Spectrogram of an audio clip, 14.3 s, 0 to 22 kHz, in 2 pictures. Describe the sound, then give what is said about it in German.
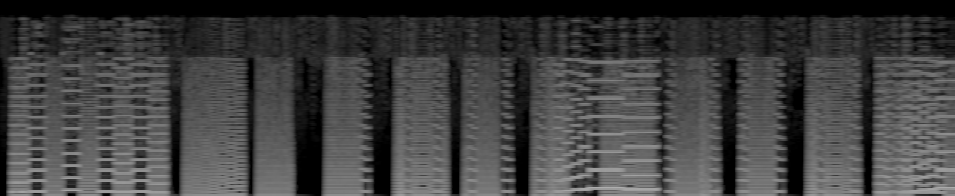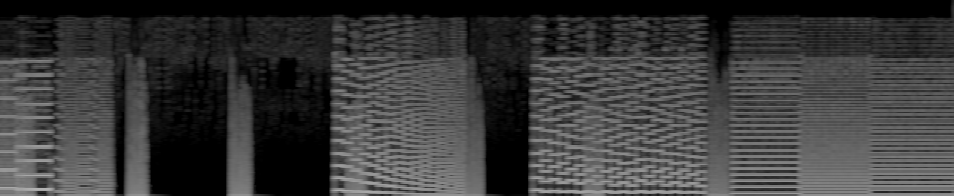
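Commodore VC20 Donkey Kong game audio, with bright buzzy electronic melody notes in quick staccato runs mixed with sound effects, including a long descending sweep and rising tones, broken by brief silent gaps. “Zuerst Donkey Kong. Das traut sich tatsächlich, Melodien mit Soundeffekten zu kombinieren. Das machen nur ganz wenige VC20-Spiele. Meistens hört man nur Geräusche. Und das klingt so.”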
